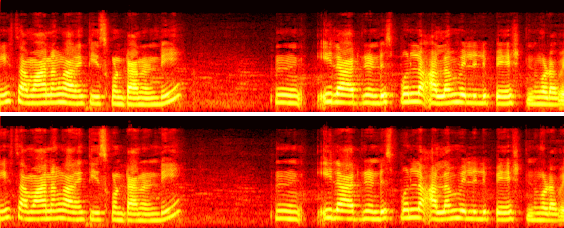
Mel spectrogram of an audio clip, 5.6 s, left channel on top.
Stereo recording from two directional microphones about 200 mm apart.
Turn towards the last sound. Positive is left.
turn(degrees=0)  # may be behind; listen again after turning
